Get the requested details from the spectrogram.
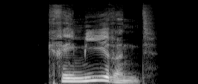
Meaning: present participle of kremieren
- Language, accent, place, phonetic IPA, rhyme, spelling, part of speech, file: German, Germany, Berlin, [kʁeˈmiːʁənt], -iːʁənt, kremierend, verb, De-kremierend.ogg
